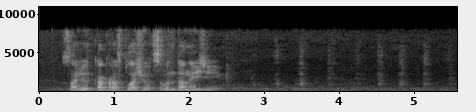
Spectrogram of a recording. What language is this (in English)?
Russian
